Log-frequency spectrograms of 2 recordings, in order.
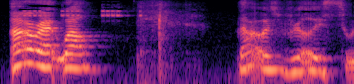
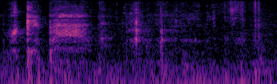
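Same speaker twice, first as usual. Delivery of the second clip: slow breathy whisper; 25 dB quieter, much slower than usual. Real, not acted. Mom marvelling at the moth page, whispering. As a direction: whisper so you don't scare the moth.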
